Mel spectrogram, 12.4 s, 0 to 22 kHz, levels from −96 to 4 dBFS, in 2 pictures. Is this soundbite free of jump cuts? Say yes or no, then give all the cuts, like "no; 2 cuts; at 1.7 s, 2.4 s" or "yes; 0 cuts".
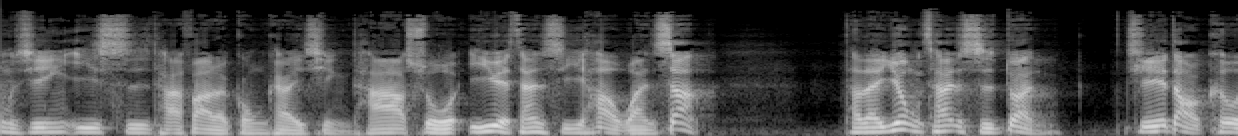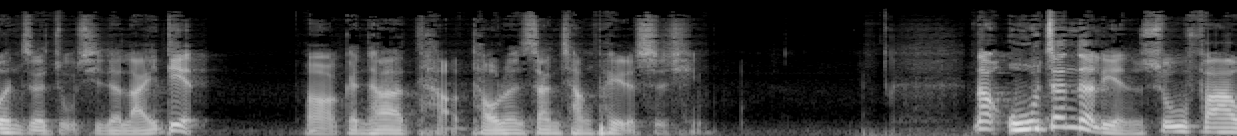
yes; 0 cuts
